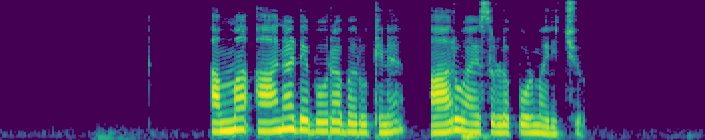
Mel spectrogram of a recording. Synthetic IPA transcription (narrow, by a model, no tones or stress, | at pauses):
ɐmːɐʔaːnaɖeboːrɐbɐrukːinɨ | aːrɨʋɐjɐsuɭːɐpːo̞ːɭmɐɾit͡ɕːṵ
